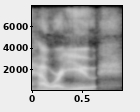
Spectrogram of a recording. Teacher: with a generally friendly tone and typically a slight rising intonation at the very end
